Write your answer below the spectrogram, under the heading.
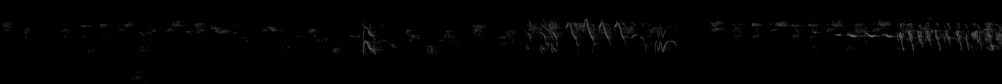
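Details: Brown-plumaged lined seedeater from Pernambuco, Brazil, starting to sing: a long, fast run of varied high twitters, rasping trills and sweeping buzzy notes, briefly pausing, then resuming with an intense, rapidly pulsing chatter.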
